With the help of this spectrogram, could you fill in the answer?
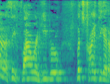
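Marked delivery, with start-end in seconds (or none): none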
